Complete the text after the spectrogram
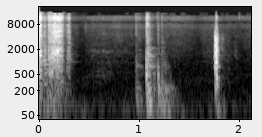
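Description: A block of wood clatters onto a pile of wood.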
